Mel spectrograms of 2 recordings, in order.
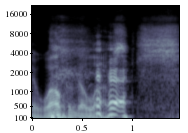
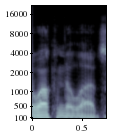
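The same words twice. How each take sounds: First: Slow, drawn-out company welcome; slow scripted greeting. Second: Said in the usual way. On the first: Shown as a demonstration. Clerk greeting a dying customer, slow and scripted. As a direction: recite the store greeting slowly. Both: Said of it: "'cause I gotta say".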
